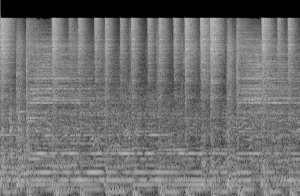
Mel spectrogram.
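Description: Live ska band playing: electric guitars, bass and drum kit in a steady beat, with held notes over the rhythm.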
